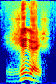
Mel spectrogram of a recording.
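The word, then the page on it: zhingos: Nishnaabemwin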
